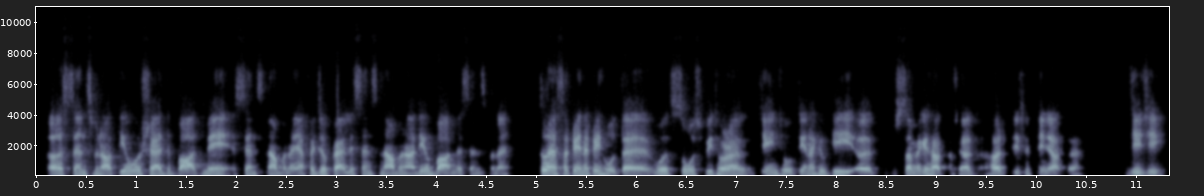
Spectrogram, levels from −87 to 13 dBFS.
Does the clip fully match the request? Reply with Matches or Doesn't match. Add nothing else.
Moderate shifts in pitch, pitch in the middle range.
Matches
